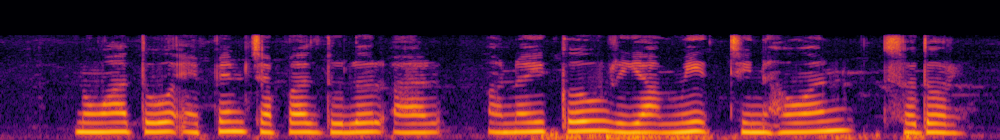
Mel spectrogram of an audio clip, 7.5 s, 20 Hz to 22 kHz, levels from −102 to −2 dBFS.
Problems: background sounds at intervals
